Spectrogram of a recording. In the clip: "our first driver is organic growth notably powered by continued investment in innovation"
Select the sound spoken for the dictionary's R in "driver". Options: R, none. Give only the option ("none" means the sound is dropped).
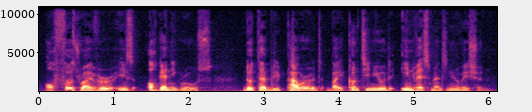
R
